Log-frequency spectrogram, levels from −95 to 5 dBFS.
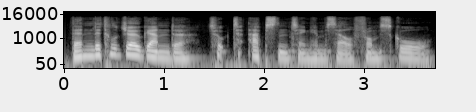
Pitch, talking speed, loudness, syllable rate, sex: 105 Hz, 160 wpm, -21 LUFS, 4.4 syllables/s, male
